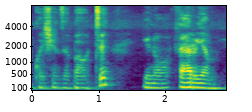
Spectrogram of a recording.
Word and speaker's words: thallium: Use the periodic table to help you answer the following questions about uh you know, thallium or tallium if you're pronouncing it that way.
